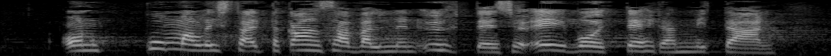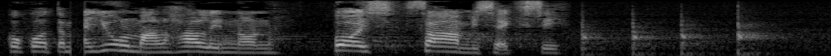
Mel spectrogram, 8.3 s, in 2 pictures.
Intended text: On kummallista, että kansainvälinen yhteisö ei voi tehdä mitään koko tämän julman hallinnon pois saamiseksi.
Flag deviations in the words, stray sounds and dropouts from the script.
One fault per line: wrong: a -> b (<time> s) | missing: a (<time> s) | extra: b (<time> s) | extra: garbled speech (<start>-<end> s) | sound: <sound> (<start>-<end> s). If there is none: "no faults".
sound: dropout (4.5-4.6 s)
sound: thud (7.0-8.1 s)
